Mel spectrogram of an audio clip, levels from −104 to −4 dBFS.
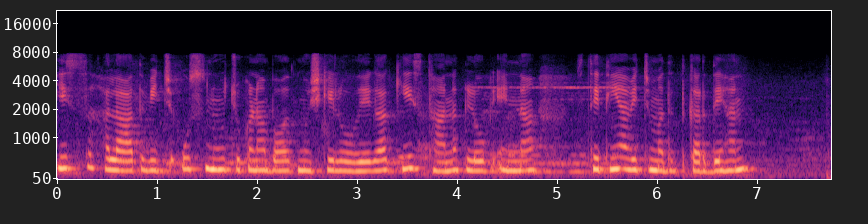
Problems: none marked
